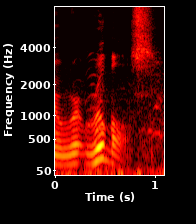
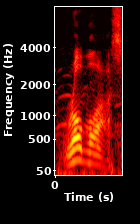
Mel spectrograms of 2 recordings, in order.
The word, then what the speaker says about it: Robles: Ramos will toss it in, and it'll go in the direction there of Jonathan Robles. Roblas. I looked at my pronunciation sheet.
